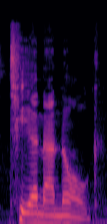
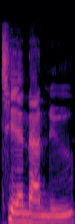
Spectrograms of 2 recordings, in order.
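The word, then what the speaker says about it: Tír na nÓg: So they mentioned the planet name is Tir Nanog. It's actually pronounced Tir Nanoog, thank you. It's from Celtic mythology.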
